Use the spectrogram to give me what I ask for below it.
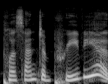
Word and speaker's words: placenta previa: But you talked about, I was reading about, what is it, placenta previa? Is that how you pronounce it? – Yes, yes.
